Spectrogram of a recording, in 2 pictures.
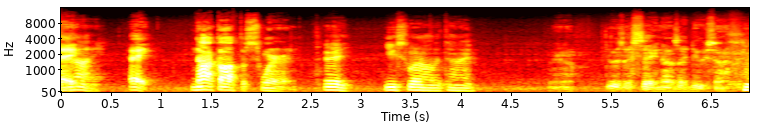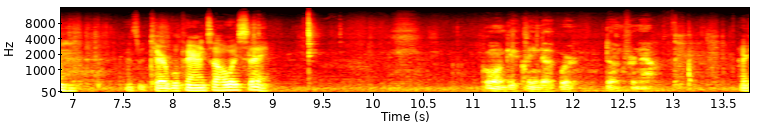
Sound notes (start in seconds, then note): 6.6 chuckles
